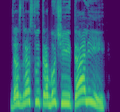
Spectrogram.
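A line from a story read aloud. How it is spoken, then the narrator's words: Voices shouting. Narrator (Russian): кричали в другой раз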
